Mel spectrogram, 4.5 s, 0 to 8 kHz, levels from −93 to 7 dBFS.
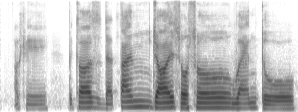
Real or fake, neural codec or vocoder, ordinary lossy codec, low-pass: fake; codec, 16 kHz, 4 kbps, X-Codec, HuBERT features, trained on general audio; none; none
